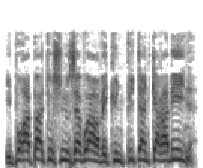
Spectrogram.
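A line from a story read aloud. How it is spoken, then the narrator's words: Leader yelling. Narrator (French): hurla le chef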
